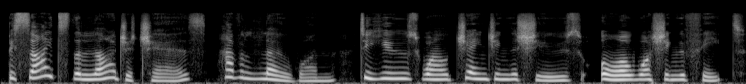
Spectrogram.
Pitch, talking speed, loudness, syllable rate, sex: 230 Hz, 145 wpm, -17 LUFS, 3.8 syllables/s, female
